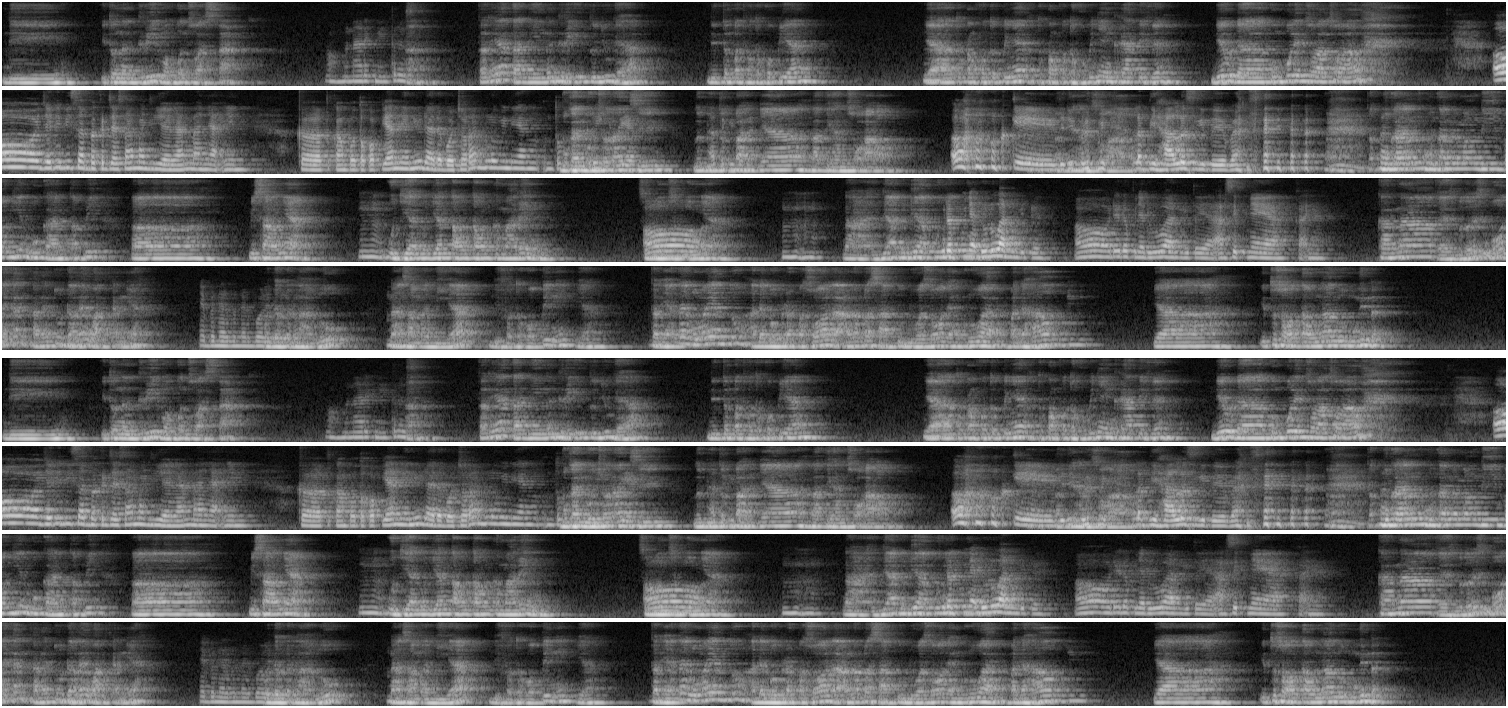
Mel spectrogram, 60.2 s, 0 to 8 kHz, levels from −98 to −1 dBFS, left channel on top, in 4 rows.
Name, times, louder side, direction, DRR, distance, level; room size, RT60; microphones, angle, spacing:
voice 1, 0.0-0.7 1.0-2.3 4.0-4.3 4.8-6.4 7.1-8.1 9.2-11.7 12.1-14.0 20.6-21.7 22.0-24.0 25.3-26.4 28.3-28.5 28.8-31.1 31.4-32.1 32.6-33.1 33.9-35.5 36.5-37.3 38.5-39.9 43.8-46.5 47.7-48.5 49.0-51.1 51.6-55.7 56.6-57.4 57.7-58.9, right 1 dB, 5° left, -3 dB, 2.9 m, -28 dB
voice 2, 3.2-4.1 5.0-5.1 7.2-7.4 9.2-9.5 14.5-17.5 17.8-21.5 22.1-22.6 24.5-29.5 33.7-34.0 36.5-37.1 37.9-38.3 39.0-39.2 39.5-40.5 40.8-43.3 47.1-48.2 49.0-49.2 51.6-51.8 55.8-56.0, left 2 dB, 40° left, 4 dB, 0.7 m, -29 dB
11.0 x 6.9 x 4.8 m, 0.73 s
head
